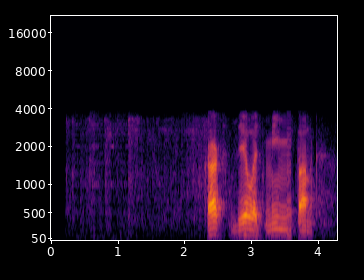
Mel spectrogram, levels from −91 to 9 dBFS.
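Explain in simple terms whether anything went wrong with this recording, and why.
Two things went wrong. First, the whole clip passed through the iLBC codec, a phone-quality voice compressor built for internet calls. It keeps only a narrow telephone band, roughly 250 Hz to 3.4 kHz, so the speech sounds thin and boxy, and its compression leaves the voice plainly rough and slightly synthetic. It works on short fixed chunks of sound, and here the behaviour fits 20 ms chunks.

Second, there are lost iLBC frames, meaning pieces of the audio never arrived. Between 0.40 and 1.17 s, much of the sound drops out in scattered bursts, the longest about 150 ms. At 3.48 to 3.61 s there is one shorter gap of about 120 ms. In each gap the decoder fills in by repeating the last bit of voice with added noise, which comes out as a held, buzzy vowel. Each chunk decodes independently, so the voice recovers almost immediately afterwards.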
